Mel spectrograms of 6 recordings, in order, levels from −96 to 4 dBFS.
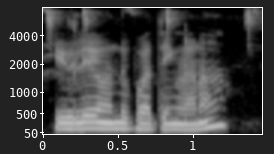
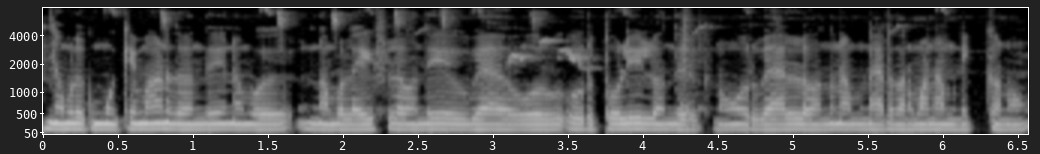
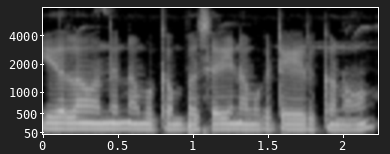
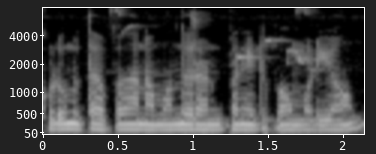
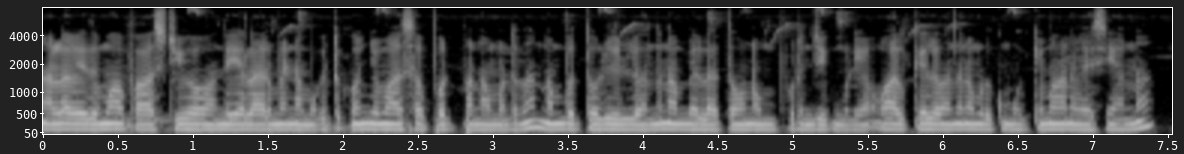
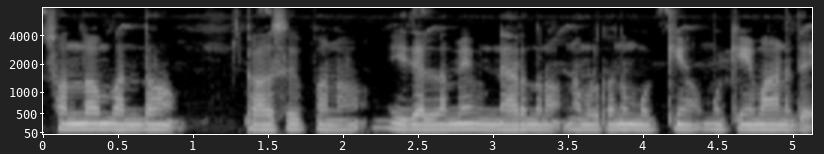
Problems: none marked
